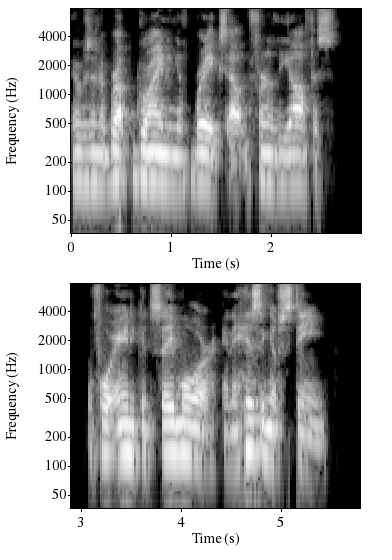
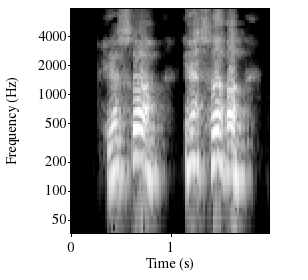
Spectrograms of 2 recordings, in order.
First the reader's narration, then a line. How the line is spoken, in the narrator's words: groaned Steamboat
